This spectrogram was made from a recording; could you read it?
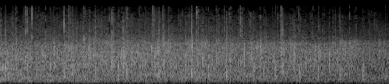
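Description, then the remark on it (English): An audience applauds steadily for about four seconds, a dense, even wash of many hands clapping at a constant loudness with no voices standing out. “God, yeah, you can even clap if you want here.”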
